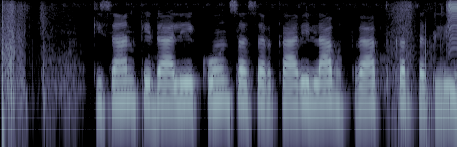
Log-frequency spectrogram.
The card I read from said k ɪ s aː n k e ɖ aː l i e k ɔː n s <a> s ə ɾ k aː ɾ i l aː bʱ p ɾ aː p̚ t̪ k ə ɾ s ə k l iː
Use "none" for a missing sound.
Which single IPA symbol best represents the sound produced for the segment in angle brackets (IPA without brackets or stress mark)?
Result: a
